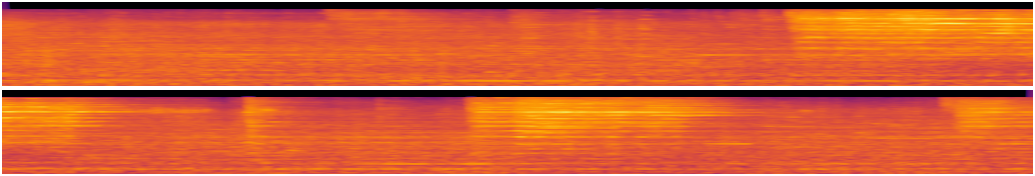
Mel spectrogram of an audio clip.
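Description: Double-stack intermodal freight cars rolling past close by, a steady run of steel wheels on rail. A high-pitched wheel squeal rises out of it twice, about four seconds in and again about seven and a half seconds in.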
